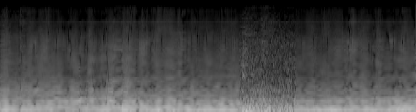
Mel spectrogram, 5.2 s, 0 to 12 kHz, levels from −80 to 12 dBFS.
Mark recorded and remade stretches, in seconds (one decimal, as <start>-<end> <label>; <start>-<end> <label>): 0.0-3.0 remade; 3.0-3.7 recorded; 3.7-5.2 remade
